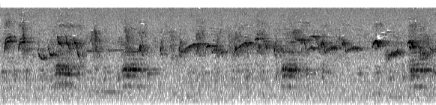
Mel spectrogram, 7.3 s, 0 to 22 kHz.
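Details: Oriental magpie-robin singing in Ubon Ratchathani, Thailand, 26 December 2020; melodious arching whistles and fluty slurs with some lower-pitched notes woven in, steady and continuous, with a faint background hiss.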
